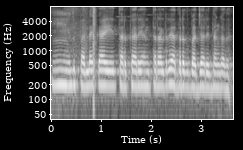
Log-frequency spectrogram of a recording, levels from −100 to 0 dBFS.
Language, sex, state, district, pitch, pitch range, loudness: Kannada, female, Karnataka, Gulbarga, 190 Hz, 185-195 Hz, -14 LUFS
